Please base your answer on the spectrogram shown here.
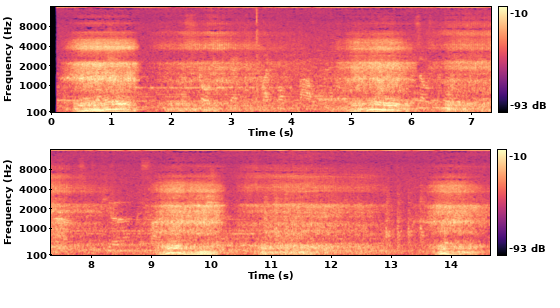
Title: Great Dane snoring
